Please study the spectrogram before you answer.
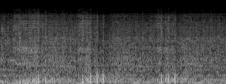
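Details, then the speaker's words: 1964 VW Type 34 Ghia, first start after sitting since 1983 with rebuilt carbs: rough idle with a chuffing puff about every half second on one side, compression blowing past a loose spark plug. "i think that plug's loose let me go shut it off"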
